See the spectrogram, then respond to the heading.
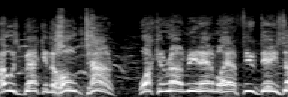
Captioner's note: crowd cheering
